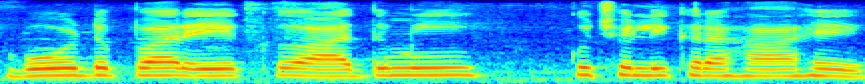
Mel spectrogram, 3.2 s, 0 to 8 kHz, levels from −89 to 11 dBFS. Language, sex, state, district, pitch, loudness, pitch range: Hindi, female, Madhya Pradesh, Bhopal, 215 Hz, -13 LUFS, 205-225 Hz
